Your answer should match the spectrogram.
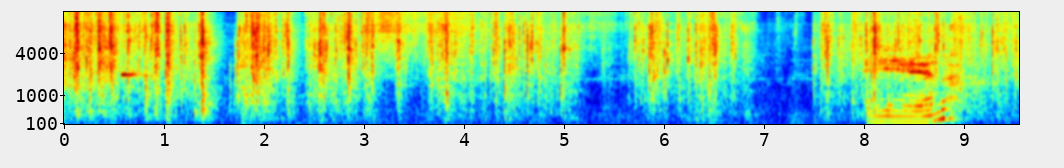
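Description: Foil paper crinkling as it is wrapped around a cabbage for a cabbage boil, a steady close crackle that runs under a speaking voice.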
